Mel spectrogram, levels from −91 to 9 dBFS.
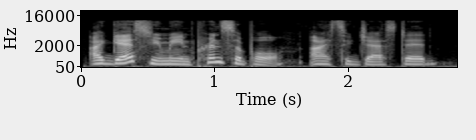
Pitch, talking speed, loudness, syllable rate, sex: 190 Hz, 150 wpm, -21 LUFS, 4.6 syllables/s, female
